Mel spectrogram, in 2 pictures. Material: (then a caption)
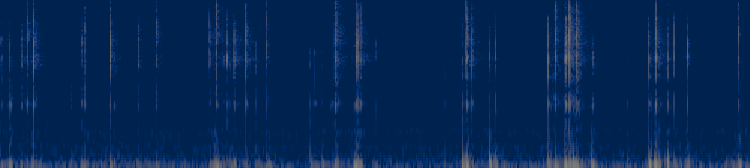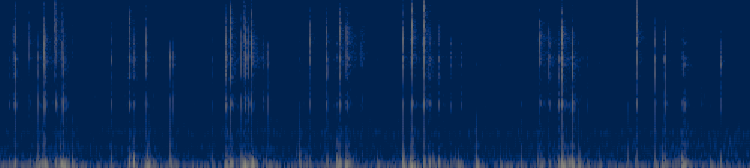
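Wax. Long acrylic nails tap quickly on a hand-sized, cream, pinecone-shaped wax candle that appears solid. The result is quiet, dry, bright clicks with almost no ring, coming in irregular clustered bursts over a soft low thump.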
